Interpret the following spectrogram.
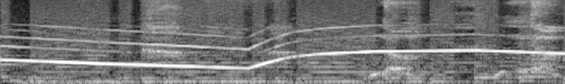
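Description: Police siren wailing over background music: one tone slides slowly down in pitch, sweeps quickly back up about two seconds in, holds briefly and begins to fall again.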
